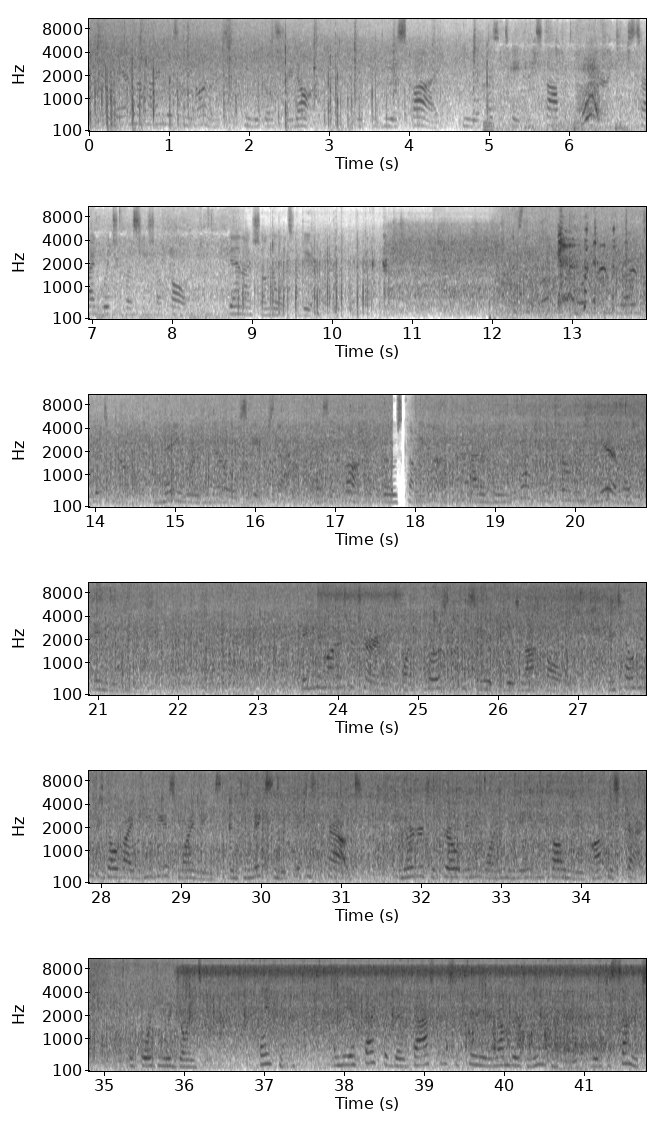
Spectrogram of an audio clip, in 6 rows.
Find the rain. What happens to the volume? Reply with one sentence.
The loudness of the rain goes up.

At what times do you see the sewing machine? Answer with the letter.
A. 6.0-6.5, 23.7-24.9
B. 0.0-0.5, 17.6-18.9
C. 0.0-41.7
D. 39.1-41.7
D.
